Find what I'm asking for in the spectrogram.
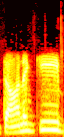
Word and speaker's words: Donaghey: And my last name is said Donaghey, but nobody ever gets it right.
